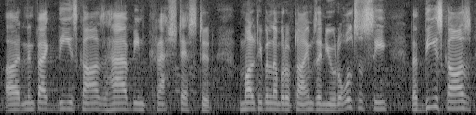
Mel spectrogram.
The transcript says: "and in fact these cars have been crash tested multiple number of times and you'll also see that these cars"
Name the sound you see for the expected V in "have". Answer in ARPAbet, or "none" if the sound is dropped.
V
